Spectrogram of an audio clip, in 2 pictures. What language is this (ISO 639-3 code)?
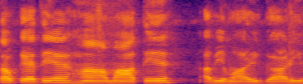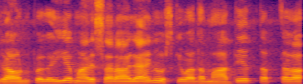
hin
